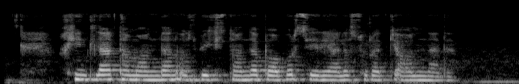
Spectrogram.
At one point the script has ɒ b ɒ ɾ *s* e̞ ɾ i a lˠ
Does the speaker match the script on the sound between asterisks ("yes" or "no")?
yes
